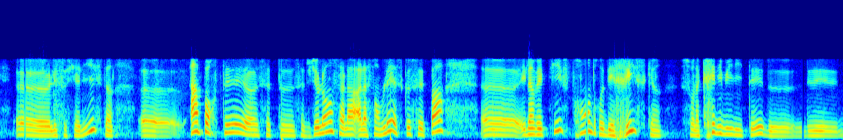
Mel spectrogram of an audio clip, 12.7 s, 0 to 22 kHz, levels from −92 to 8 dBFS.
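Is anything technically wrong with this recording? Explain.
Yes. There are two kinds of fault in this speech. The narrow telephone band, with nothing above 4 kHz as expected from G.711 coding, is not one of them.

Packet loss filled with silence occurs at 0.36 s, 8.79 s (just after "c'est pas et l'invectif") and 12.03 s (just after "sur la crédibilité"). Each gap lasts 30 ms, which points to a single lost packet each time. The receiver had nothing to play and substituted digital silence, so the speech drops out abruptly. On a waveform each gap is a flat line with sharp cut-offs, and on a spectrogram it is a clean vertical blank stripe with broadband click lines at its borders.

DC steps occur at 4.23 s, between "importer euh" and "euh cette violence à", and again at 5.85 s. At each point the waveform's zero line jumps suddenly and then drifts back, which fits a high-pass around 20 Hz draining the offset away. 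The speech carries on unchanged, but each jump is heard as a low thump. A waveform shows the whole trace lifting off centre and sagging back over a fraction of a second. A spectrogram shows a brief low-frequency smear with a faint broadband tick at onset.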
